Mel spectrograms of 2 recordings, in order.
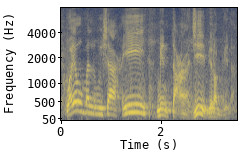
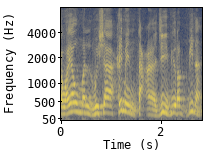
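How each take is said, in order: First: The vowel after 'wishah' is drawn out long. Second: The vowel after 'wishah' is short. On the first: The measure becomes complete in its original form. The speaker calls it right. "kalau baca lagu tu, ha, dia bermakna tam" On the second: The measure stays in its changed form. The speaker calls it wrong.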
